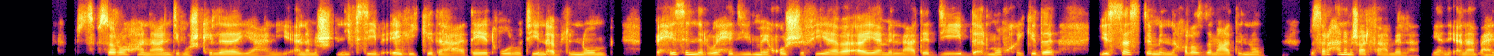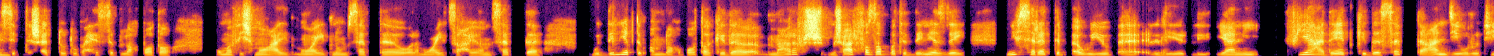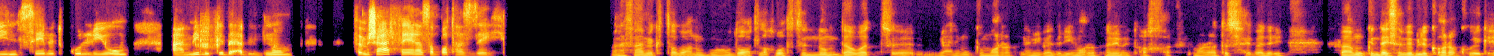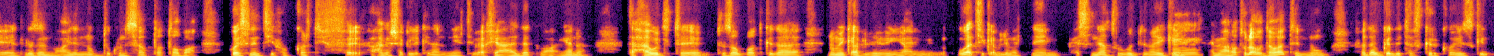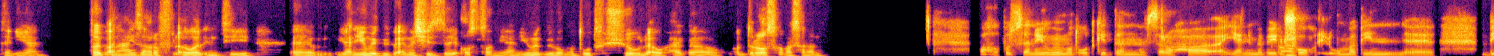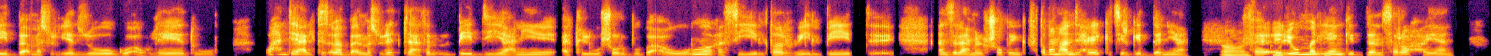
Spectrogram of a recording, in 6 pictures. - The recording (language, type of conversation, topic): Arabic, advice, إزاي أنظم عاداتي قبل النوم عشان يبقى عندي روتين نوم ثابت؟
- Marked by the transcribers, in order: in English: "وروتين"; in English: "يسستم"; in English: "وروتين"; other background noise; in English: "shopping"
